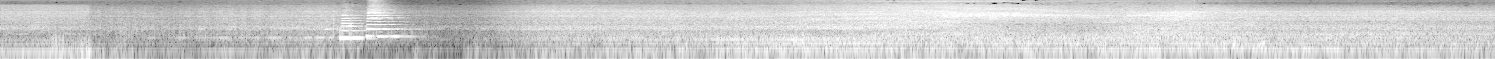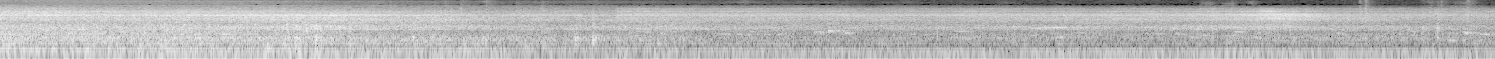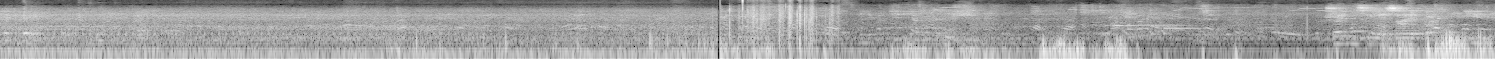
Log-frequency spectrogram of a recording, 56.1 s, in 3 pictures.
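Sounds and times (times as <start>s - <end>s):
diesel train engines and wheels rumbling: 0.0s - 56.0s
two-tone train horn: 4.0s - 5.4s.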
